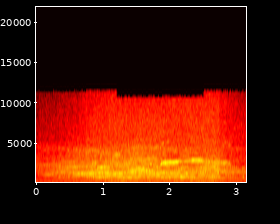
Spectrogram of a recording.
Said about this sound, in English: Water floods in through one set of doors still open. The doors finally close and the flow of water slows.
